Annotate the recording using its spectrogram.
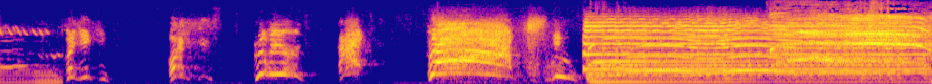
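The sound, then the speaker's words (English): A person lets out a series of short, wailing screams with rising and falling pitch, growing louder and longer, before a loud, sustained burst of music takes over. “That scream makes me laugh every single time.”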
